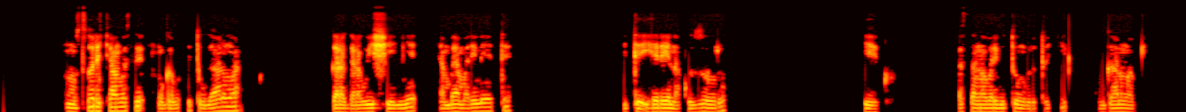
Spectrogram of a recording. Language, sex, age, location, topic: Kinyarwanda, male, 18-24, Huye, health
